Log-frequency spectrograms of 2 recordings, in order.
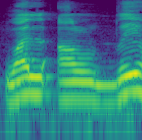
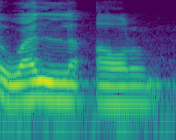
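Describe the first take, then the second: First: The word ends with an added 'i' vowel. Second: The word ends on the bare consonant. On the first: The speaker calls it wrong. "ওয়াল আরদি হবে না" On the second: The speaker calls it right. "থামলে হবে ওয়াল আরদ"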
